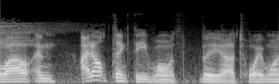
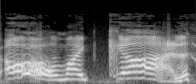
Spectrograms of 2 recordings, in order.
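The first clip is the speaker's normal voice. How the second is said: much higher, very slow, shouted over laughter; shouted disbelief; 5 dB louder, much slower than usual. Real, not acted. Podcaster losing it at the tweet, shouting. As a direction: yell it in delighted shock.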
